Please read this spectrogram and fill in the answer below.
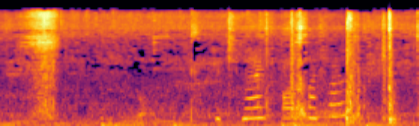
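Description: Body-worn camera rustling and bumping against the wearer's uniform, with a few brief, faint, indistinct words in the second half.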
